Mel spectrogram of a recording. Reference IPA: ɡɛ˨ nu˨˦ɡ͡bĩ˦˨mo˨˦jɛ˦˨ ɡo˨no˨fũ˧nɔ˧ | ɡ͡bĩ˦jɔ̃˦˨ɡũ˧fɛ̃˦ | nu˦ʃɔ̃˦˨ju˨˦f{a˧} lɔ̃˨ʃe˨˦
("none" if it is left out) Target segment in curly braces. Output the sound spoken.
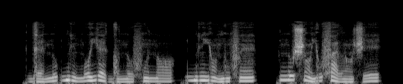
a˦˨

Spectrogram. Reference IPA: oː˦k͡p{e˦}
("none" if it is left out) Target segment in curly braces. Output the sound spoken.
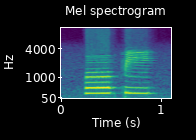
i˦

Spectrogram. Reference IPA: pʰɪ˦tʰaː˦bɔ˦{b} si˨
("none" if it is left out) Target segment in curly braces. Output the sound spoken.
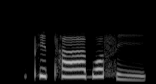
none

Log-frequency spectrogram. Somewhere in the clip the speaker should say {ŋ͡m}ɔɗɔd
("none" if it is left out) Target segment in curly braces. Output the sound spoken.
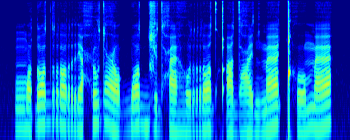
ŋ͡m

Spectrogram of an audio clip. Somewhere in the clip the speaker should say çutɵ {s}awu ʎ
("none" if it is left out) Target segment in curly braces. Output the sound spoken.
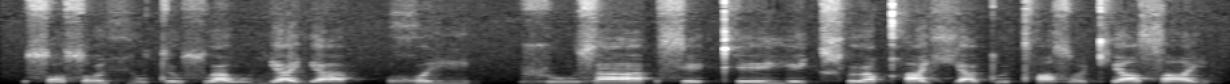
sʷ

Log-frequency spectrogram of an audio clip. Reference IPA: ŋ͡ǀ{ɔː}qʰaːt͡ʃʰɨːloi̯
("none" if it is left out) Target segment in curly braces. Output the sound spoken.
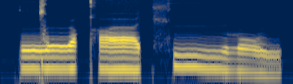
ɵː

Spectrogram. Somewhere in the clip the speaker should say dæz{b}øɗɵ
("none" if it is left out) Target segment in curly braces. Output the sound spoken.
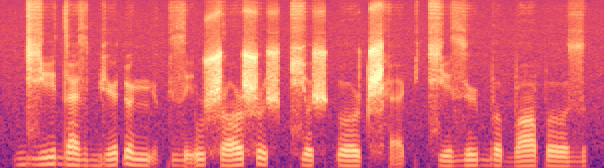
bʲ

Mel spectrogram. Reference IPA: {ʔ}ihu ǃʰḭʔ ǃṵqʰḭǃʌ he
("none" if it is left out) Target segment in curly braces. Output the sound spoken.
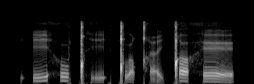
ʔ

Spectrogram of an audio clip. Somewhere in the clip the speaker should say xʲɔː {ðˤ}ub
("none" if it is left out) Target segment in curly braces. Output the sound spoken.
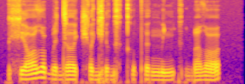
ðˤ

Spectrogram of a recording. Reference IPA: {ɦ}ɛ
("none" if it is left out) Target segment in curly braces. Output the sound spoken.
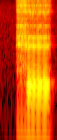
ɦ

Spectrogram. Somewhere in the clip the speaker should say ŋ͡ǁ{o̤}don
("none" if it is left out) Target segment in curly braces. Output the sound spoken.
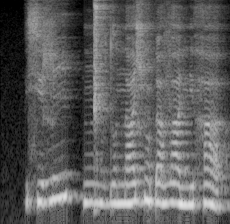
o̤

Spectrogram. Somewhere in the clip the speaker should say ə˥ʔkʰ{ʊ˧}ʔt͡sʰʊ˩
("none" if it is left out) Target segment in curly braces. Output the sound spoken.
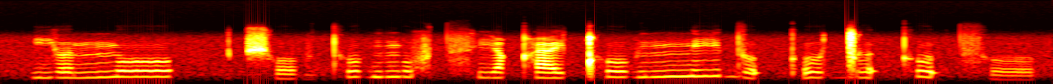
ʊ˥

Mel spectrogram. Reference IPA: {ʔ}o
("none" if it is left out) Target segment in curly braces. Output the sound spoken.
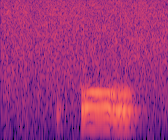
ʔ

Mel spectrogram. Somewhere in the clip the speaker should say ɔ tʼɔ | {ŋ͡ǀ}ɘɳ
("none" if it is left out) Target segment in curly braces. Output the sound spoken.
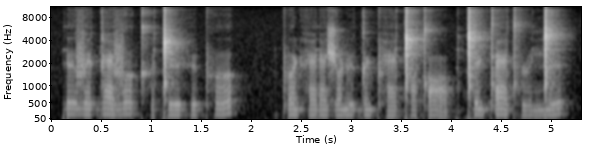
ǀ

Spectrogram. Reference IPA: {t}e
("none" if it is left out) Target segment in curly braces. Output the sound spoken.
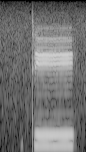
t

